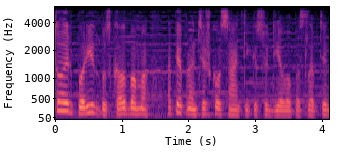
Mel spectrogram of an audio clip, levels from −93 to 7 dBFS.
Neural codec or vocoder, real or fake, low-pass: none; real; 5.4 kHz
